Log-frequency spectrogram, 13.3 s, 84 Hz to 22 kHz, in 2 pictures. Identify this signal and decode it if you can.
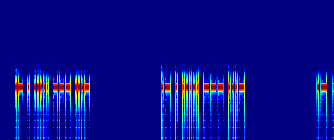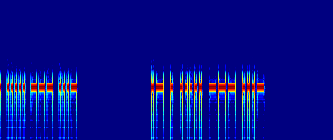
Morse code, heard as a keyed tone, about 32 wpm, 700 Hz. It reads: AE5OV AE5OV AE5OV AE5OV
